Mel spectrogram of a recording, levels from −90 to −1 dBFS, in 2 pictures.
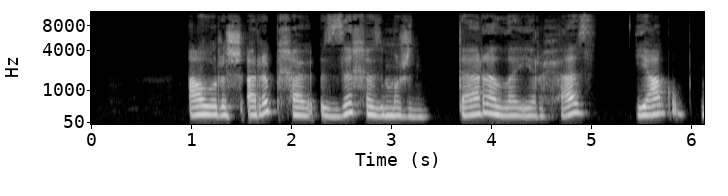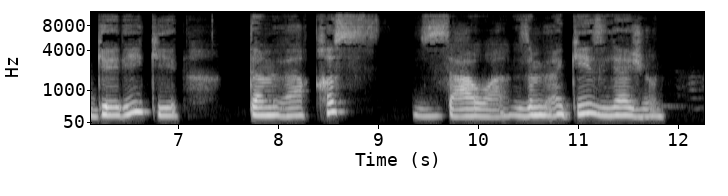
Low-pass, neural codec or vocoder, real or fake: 10.8 kHz; none; real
